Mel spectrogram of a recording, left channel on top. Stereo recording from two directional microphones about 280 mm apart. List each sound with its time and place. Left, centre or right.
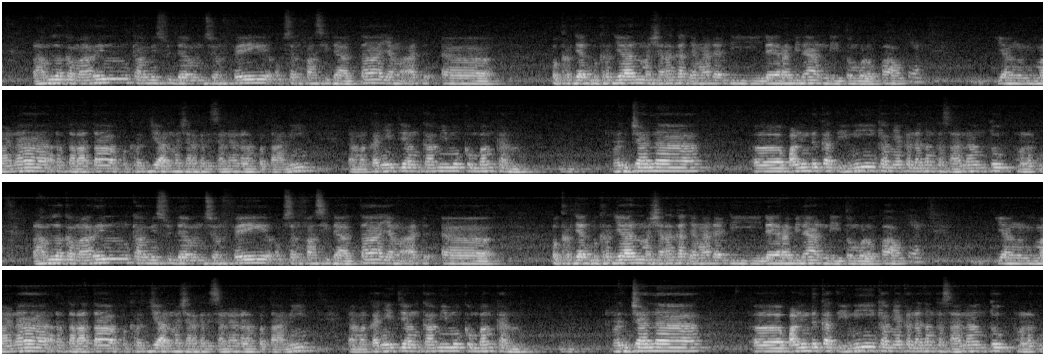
0.3 s a man's voice: centre
10.3 s a man's voice: centre
16.5 s a man's voice: centre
